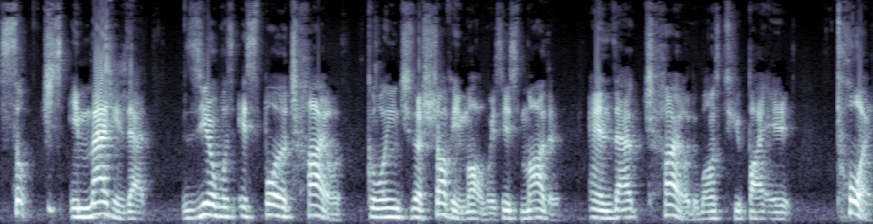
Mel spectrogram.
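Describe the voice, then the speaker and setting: At a fairly slow pace, a man with medium pitch speaks with lively intonation. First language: not English. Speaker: YouTuber. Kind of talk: vlog commentary. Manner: halting, with many fillers.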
